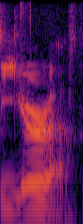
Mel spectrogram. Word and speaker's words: Jura: It's Jura, the soft J.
